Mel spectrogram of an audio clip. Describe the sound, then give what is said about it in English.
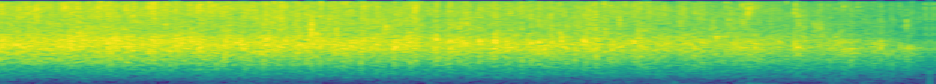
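A crowd claps in steady, dense applause as a man is presented with a gift and cash. It is a loud continuous patter of many hands that holds for several seconds and fades slightly toward the end, with no speech over it. “These all belong to you, along with a big round of applause from all your friends.”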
